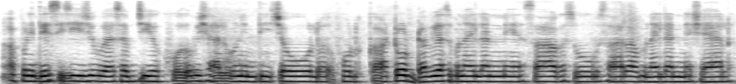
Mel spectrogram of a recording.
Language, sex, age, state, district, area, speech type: Dogri, female, 45-60, Jammu and Kashmir, Udhampur, rural, spontaneous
